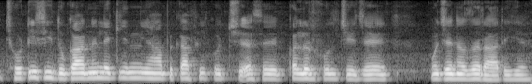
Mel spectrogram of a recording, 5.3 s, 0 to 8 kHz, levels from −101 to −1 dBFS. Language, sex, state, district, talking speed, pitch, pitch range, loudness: Hindi, male, Himachal Pradesh, Shimla, 190 wpm, 130 Hz, 125-140 Hz, -18 LUFS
